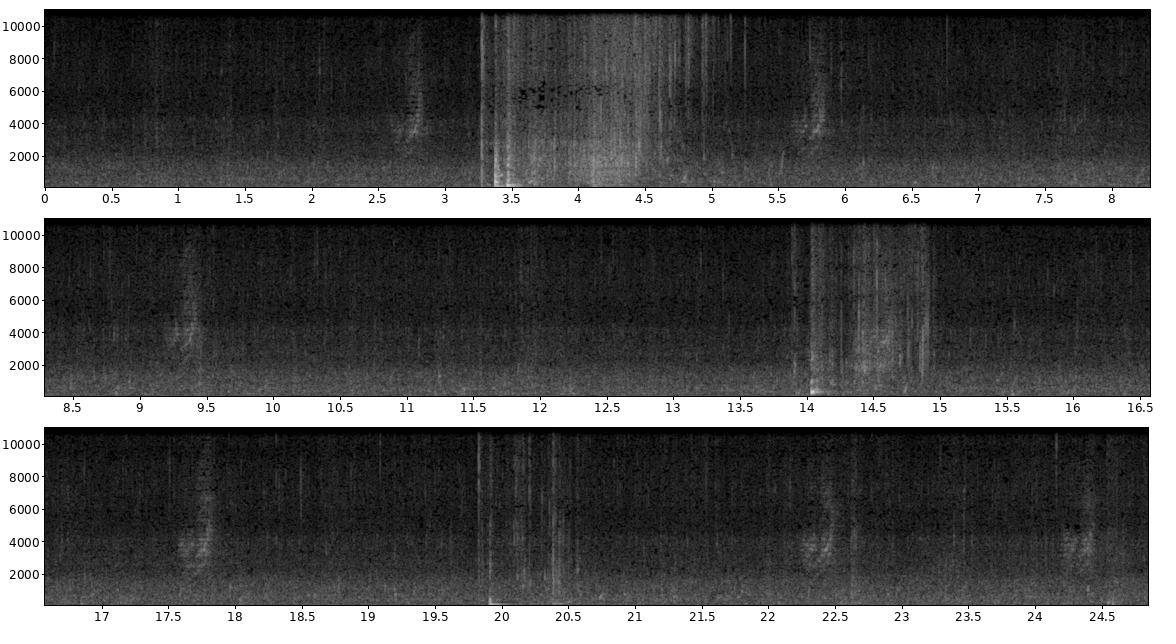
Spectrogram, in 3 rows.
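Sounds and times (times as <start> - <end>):
steady low wash of flowing creek water: 0.0 - 24.8
rocks splashing into a creek pool: 3.2 - 5.2, 13.9 - 15.0, 19.8 - 20.6.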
